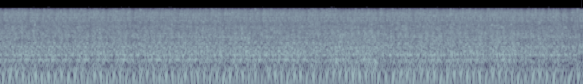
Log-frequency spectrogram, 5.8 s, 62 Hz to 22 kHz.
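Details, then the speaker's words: Yamaha Virago XV535 at idle with replacement carbs fitted: lumpy, uneven beat with a raspy hiss from a blowing front exhaust pipe; the rear cylinder isn't firing properly. Owner suspects a failing coil or an air leak; plugs to be changed. "ether put everything back together on it and it's still having the same problem with the the rear cylinder not firing properly"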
